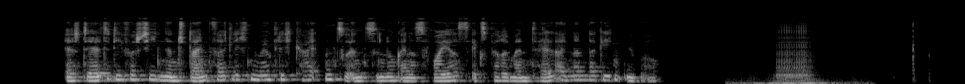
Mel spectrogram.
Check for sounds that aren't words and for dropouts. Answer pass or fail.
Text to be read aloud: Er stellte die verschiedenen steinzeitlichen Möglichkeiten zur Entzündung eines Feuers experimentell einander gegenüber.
fail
